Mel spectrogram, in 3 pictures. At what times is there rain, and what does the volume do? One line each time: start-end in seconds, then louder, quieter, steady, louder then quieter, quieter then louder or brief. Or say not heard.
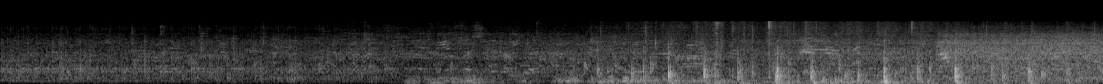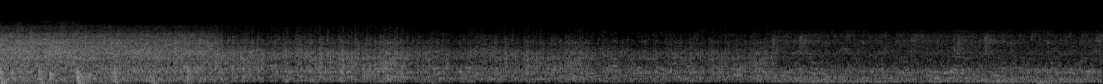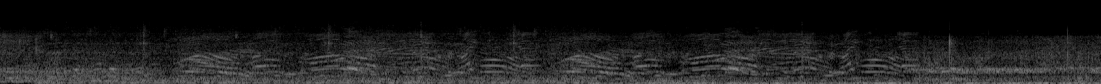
0.0-33.0 louder then quieter.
